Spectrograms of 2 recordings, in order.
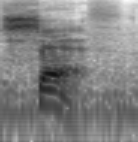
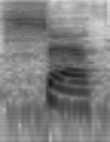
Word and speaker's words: Set: s e t t but it's not Seth it is set there's always been set except for that stupid Tom Cruise mummy movie where they call him Seth because they don't know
